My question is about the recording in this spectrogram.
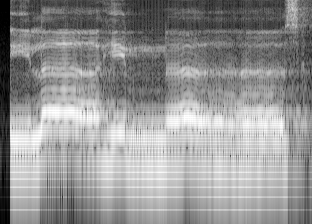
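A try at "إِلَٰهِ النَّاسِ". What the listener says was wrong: Di ayat ketiga salahnya juga sama, yaitu nun tasydid, kesalahan ke-8.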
